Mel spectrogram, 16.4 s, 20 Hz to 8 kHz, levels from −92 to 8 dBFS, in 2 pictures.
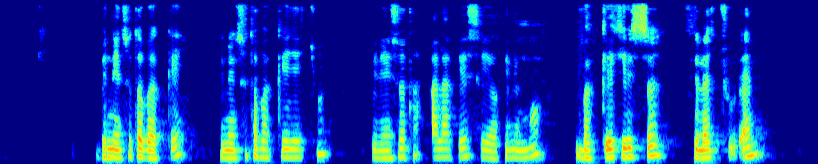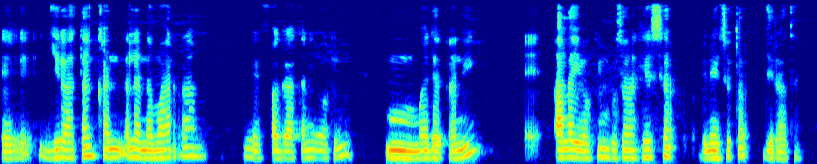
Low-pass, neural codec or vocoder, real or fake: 7.2 kHz; none; real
